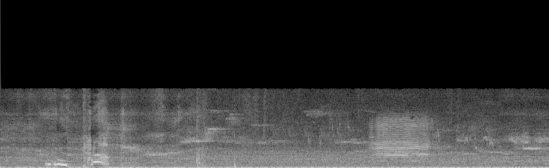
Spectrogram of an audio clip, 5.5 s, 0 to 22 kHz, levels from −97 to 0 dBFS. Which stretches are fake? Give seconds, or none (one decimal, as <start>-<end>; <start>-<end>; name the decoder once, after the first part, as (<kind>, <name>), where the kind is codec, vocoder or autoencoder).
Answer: 0.0-1.9 (codec, SNAC); 5.0-5.5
